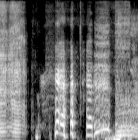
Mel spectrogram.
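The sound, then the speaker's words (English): A loud, drawn-out fart sound, followed by several shorter sputtering bursts and a final low, rumbling blast, all prominent with no talking over it. “Just a big old fart.”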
